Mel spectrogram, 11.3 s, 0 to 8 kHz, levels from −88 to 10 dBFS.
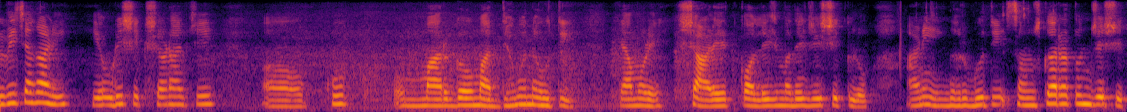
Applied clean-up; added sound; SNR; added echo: none; none; none; none.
